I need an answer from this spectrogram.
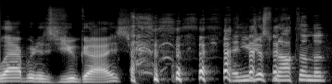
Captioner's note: Charlie laughs loudly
